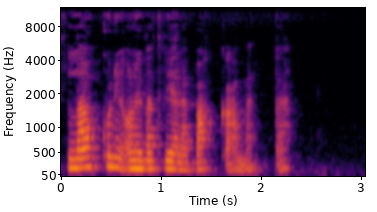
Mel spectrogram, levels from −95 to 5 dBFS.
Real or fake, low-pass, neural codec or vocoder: real; 10.8 kHz; none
